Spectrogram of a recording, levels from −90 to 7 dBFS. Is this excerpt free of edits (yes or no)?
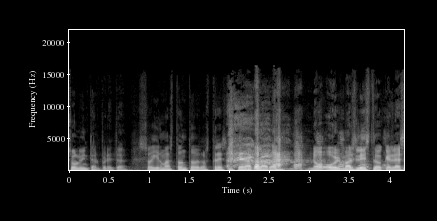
yes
